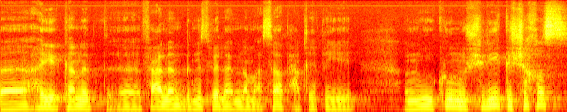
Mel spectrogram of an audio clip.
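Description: Speaking at a fairly slow pace with a Kurdish accent, this voice has a dark, mellow tone and very wide pitch swings. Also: man, fairly low pitch for a man. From northeastern Syria, Qamishli area (Kurdish village); Syria. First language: Kurdish (speaking Arabic). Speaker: oral history interviewee; interviewee. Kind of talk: testimony. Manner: halting. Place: home room.

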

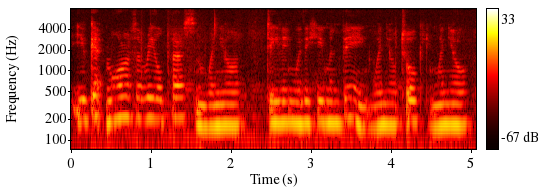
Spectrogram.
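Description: A woman's somewhat breathy voice, fairly low in pitch, at a moderate pace with fairly even intonation. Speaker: storyteller. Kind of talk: interview answer.

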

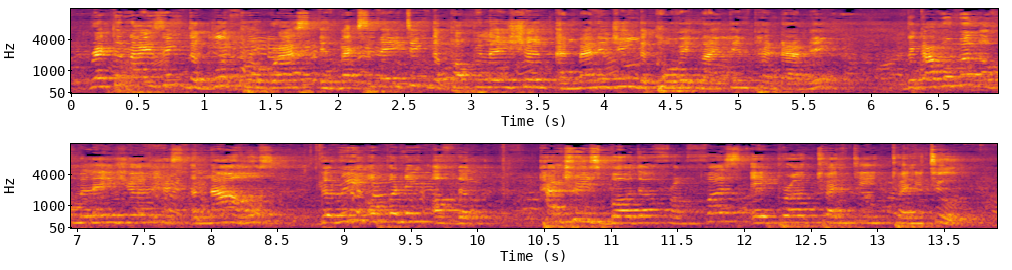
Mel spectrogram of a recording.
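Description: Crowd noise fills the background with audible room echo. A woman talks at a moderate pace with ordinary pitch variation. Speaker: speaker. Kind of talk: formal speech. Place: hall.

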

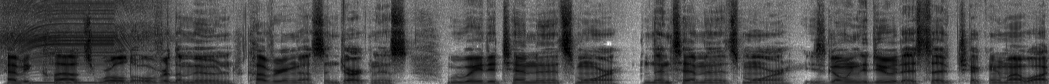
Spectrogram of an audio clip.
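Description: The passage is read aloud plainly, its intonation fairly even throughout.

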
